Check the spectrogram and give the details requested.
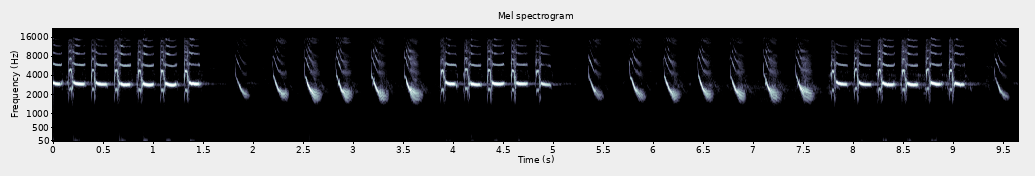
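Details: Common myna song alternating quick trilled bursts of clipped notes with loud, drawn-out whistles that slide downward, the two phrase types repeating back and forth.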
